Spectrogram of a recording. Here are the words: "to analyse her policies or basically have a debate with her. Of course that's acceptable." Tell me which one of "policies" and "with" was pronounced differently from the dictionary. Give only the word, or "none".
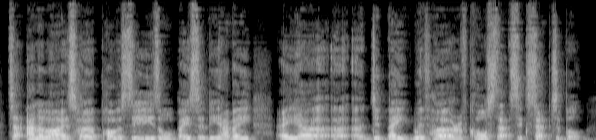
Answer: none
